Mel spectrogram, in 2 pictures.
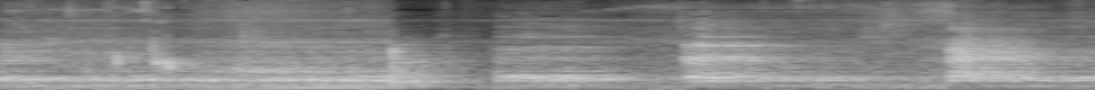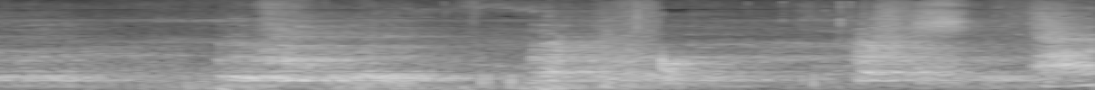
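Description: A dog barks repeatedly in short bursts, mixed with yips and whimpers, amid clattering and talking voices in a busy, noisy setting.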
